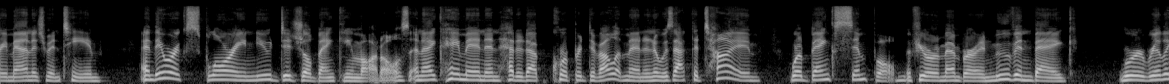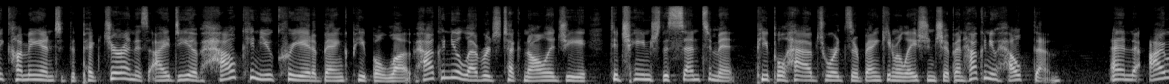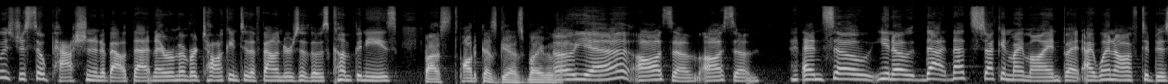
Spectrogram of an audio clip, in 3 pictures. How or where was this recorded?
busy venue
